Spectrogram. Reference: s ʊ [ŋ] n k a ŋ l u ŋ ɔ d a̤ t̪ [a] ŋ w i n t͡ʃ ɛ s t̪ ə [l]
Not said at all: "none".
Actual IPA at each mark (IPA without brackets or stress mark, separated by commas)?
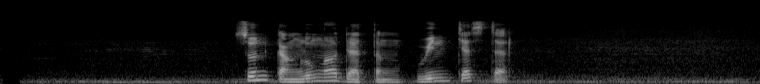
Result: none, ə, r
